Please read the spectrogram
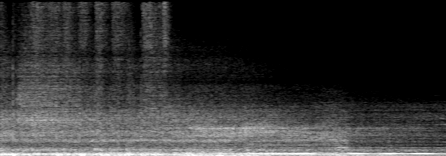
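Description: Hardcore punk band playing live: drums with distorted electric guitar and bass. Less than halfway in the cymbals drop away, and the guitar and bass are left ringing on steady held notes near the end.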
